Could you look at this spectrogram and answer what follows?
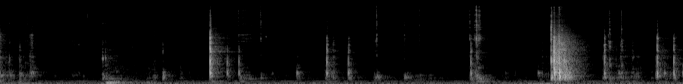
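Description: Small clicks and ticks of hands putting the bobbin into a Janome HD 3000 sewing machine and working the thread at the needle plate, with a brief louder rustle about five and a half seconds in.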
